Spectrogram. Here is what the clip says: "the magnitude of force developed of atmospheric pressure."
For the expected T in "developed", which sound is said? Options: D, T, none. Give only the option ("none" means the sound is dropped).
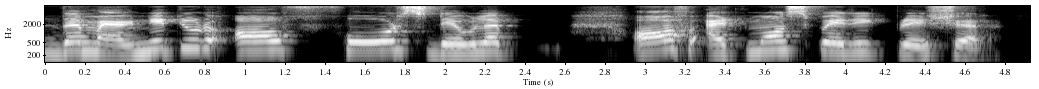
none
